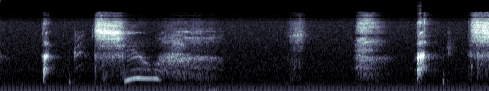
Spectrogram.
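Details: Sneezing fit in an adult drag performer, allergies suspected: several sharp, hissing bursts with an inhaled gasp and brief vocal sound between them, a run of repeated sneezes.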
